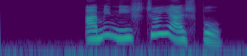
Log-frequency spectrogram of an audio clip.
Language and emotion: Bengali, neutral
